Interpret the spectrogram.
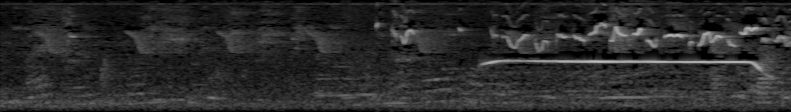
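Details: Leaf warbler singing busily, a recording meant to coax other birds into song: faint chips at first, then a burst of high, tumbling twitters with a long, level whistle running underneath that drops at the end.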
